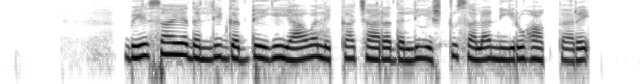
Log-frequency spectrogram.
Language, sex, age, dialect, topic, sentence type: Kannada, female, 36-40, Coastal/Dakshin, agriculture, question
